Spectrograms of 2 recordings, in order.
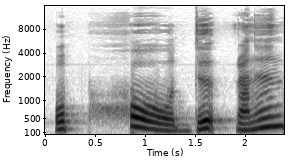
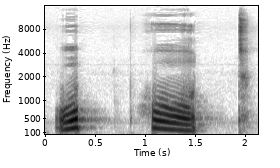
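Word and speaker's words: obchod: 오포드라는 단어가 있어요. 가게라는 뜻인데 지금 뭐로 끝났죠? 드. 네, 유성음으로 끝났죠. 그럼 얘는 어떻게 발음을 해요? 드에 해당하는 무성음. 오포트 하고 발음을 끝내라는 거예요.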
